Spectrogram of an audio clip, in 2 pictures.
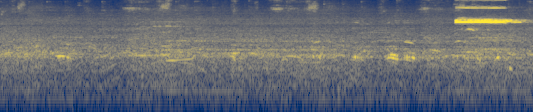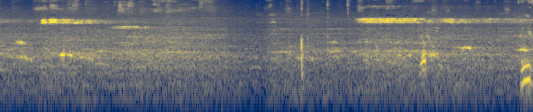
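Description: Murmur of voices and mat noise, then about seven seconds in, as the period clock runs out, a loud shrill referee's whistle blast. A shorter blast follows about two seconds later, and a fainter, longer one comes near the end.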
